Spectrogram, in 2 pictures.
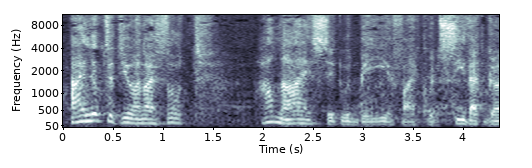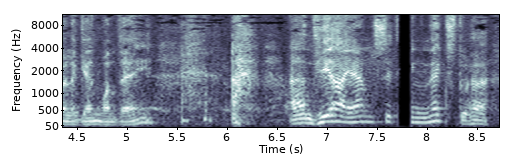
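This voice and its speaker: A man's voice: medium pitch, sing-song. An actor playing a flirtatious, courtly Frenchman in a radio drama, with a French accent and formal, gallant phrasing. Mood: amused, flirtatious. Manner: gallant, formal, halting search for English words.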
